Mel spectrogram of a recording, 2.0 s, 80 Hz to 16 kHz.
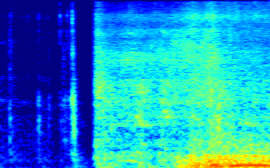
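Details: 2010 Jeep Compass after a no-start traced to a corroded ASD box; throttle position codes present: a few faint clicks, then it catches at once and settles into a smooth idle; healthy start.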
